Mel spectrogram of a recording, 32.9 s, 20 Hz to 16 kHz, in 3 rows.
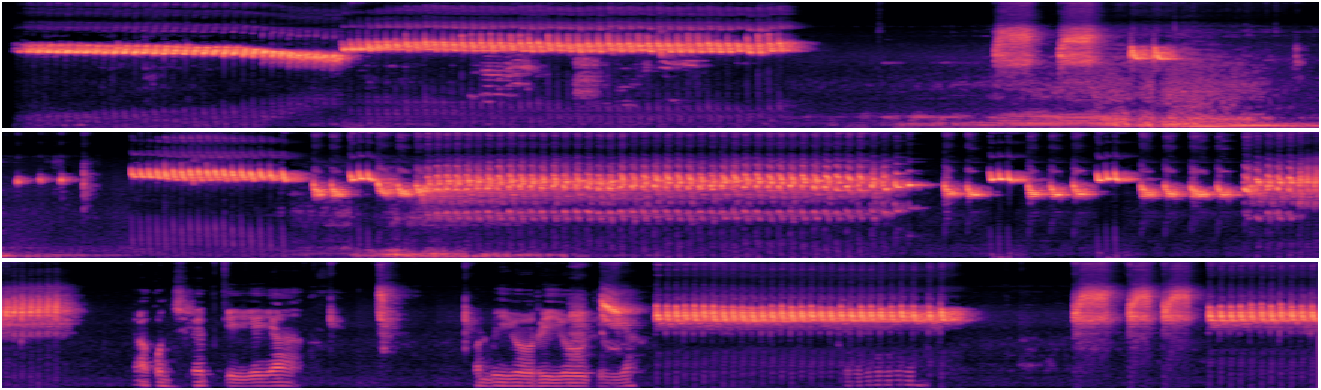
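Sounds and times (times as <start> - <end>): bird singing buzzy notes: 6.4 - 16.2.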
